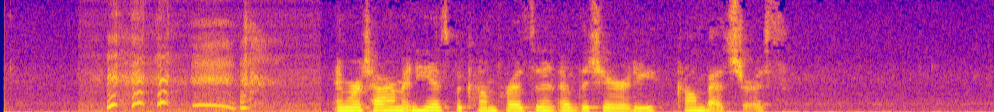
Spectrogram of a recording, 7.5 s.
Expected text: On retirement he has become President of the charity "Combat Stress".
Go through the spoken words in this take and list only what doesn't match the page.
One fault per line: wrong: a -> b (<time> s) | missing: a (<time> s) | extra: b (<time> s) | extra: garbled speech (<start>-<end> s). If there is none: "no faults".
wrong: On -> In (2.5 s)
